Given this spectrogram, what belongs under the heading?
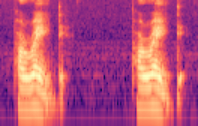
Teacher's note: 뒤에 E가 오기 때문에 A, E 패턴으로 장모음 A의 소리가 나요. 그리고 맨 앞에 있는 모음 A는 강세가 없기 때문에 소리가 약해져요. 그래서 두 번째 모음 A의 강세를 줘서 parade 하고 발음하면 되는 거죠. · 이음절 단어고요. 두 번째 A에 강세가 있어요. 뒤에 E가 오기 때문에 A, E 패턴으로 장모음 A의 소리가 나요.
